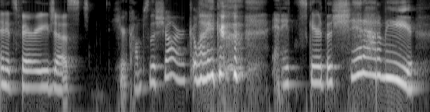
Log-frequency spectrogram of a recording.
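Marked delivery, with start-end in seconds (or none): 1.8-2.9 mock dry, matter-of-fact, very deadpan delivery. Imitating how a movie's shots present the shark: imitating a deadpan delivery. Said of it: "very deadpan".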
